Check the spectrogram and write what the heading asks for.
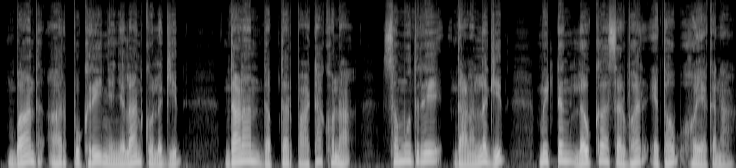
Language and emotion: Santali, neutral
